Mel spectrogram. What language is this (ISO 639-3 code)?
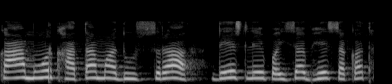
hne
